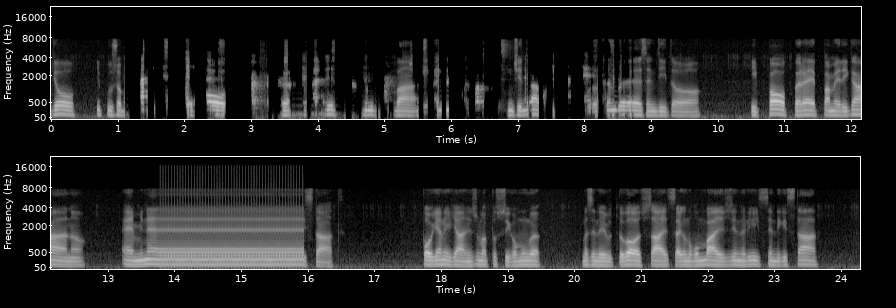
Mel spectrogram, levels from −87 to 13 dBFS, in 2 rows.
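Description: From 1.08 to 2.59 s a second voice sits under the main talker, only about 5 dB down. This is the other side's voice leaking through, most likely loudspeaker output that the echo canceller failed to subtract from the microphone signal. It returns from 2.99 to 7.14 s at around 15 dB below the speech, and again from 7.52 to 8.48 s, quieter still at about 20 dB down.

Overlapping these stretches, the main talker is pulled down while the far end is active: from 1.13 to 2.91 s, from 3.43 to 6.16 s, and from 7.14 to 8.76 s. Each episode is speech suppressed in double talk, likely the canceller treating near-end speech as echo and attenuating everything. The voice drops by as much as roughly 40 dB at worst, totalling around one and a half to two seconds per episode.

From 6.53 to 6.73 s the room sound itself dips by about 34 dB for roughly 200 ms, then recovers. That is background gated by the echo canceller: during loudspeaker playback it clamped the microphone path hard, so the ambience briefly drops out before the canceller releases.

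From 13.79 to 15.95 s a system hang loop takes over. A 42.67 ms slice of audio repeats exactly, about fifty times, at a loop rate of 23.4 Hz. This fits a 2048-sample ring buffer being replayed while the host or driver was frozen. The result is a rapid mechanical stutter, close to a coarse buzz, with no forward progress in the audio until it releases.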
